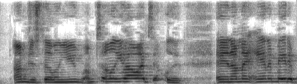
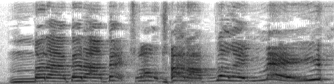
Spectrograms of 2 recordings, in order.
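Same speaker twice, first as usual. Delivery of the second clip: mock dare; 7 semitones higher than usual. Real, not acted. Daring critics, mock challenge.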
